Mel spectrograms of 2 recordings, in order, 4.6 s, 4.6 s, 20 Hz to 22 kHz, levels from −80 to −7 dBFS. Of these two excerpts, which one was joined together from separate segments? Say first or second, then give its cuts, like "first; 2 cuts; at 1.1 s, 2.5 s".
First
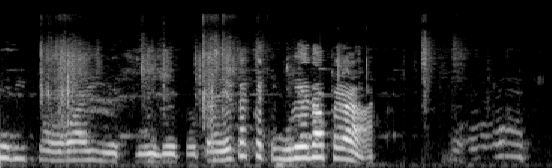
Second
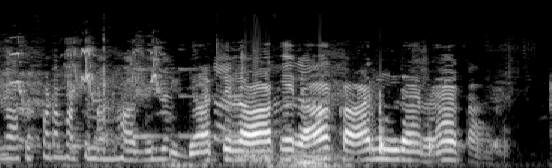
second; 1 cut; at 1.4 s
